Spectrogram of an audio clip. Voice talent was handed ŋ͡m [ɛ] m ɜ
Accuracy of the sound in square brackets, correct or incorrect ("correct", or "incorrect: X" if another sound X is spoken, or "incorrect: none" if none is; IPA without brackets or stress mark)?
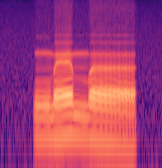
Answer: correct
